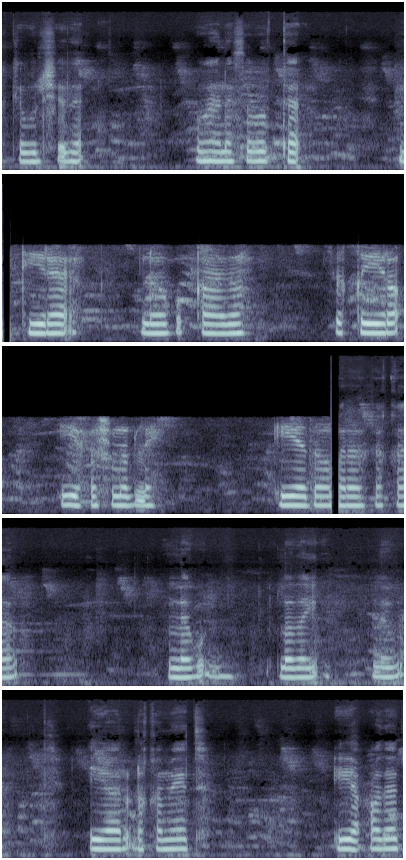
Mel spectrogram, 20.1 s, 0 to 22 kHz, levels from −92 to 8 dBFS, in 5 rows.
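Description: Input switched to a poorer device, from 4.02 to 11.41 s: just before "mararka qaar", the speech drops out for about 80 ms, then returns dull and boxy with nothing above 3.8 kHz, likely because recording moved to another microphone or a headset's call profile with a narrower passband. Loudness stays about the same, but a faint new noise floor sits roughly 45 dB under the speech. Full brightness returns at 11.41 s.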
